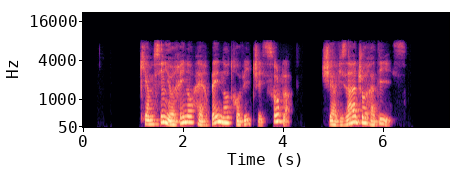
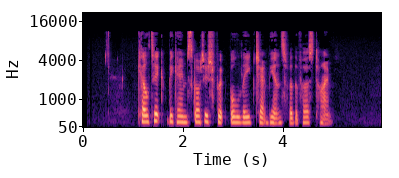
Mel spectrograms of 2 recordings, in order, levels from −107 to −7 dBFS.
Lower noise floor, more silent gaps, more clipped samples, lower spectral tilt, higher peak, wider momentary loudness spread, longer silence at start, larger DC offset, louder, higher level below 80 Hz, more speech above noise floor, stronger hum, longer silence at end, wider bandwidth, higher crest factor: first, under -90 dBFS vs -78 dBFS; first, 4.43-4.76 s vs none; neither; first, -6.5 dB/octave vs -4 dB/octave; first, -4 dBFS vs -8 dBFS; first, 12 LU vs 7 LU; about the same, 1.15 s vs 1.1 s; neither; first, -17 LUFS vs -28 LUFS; first, -54 dBFS vs -82 dBFS; first, over 74 dB vs 50 dB; neither; first, 1.15 s vs 1 s; second, 8 kHz vs 11.5 kHz; second, 16 dB vs 22 dB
